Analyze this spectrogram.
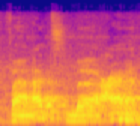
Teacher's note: ain itu bunyinya makhrajnya terletak di pangkal tenggorokan bagian atas.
